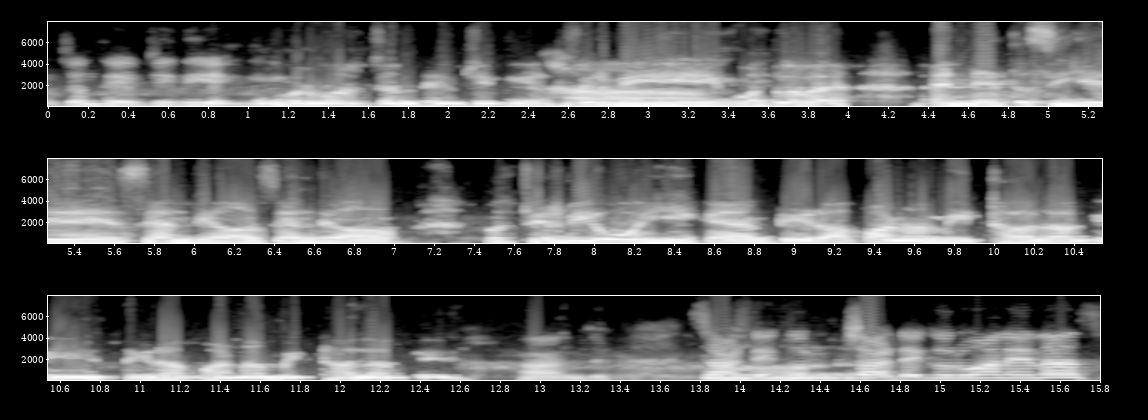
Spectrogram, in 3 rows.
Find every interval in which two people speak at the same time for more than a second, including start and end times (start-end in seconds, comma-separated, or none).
none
